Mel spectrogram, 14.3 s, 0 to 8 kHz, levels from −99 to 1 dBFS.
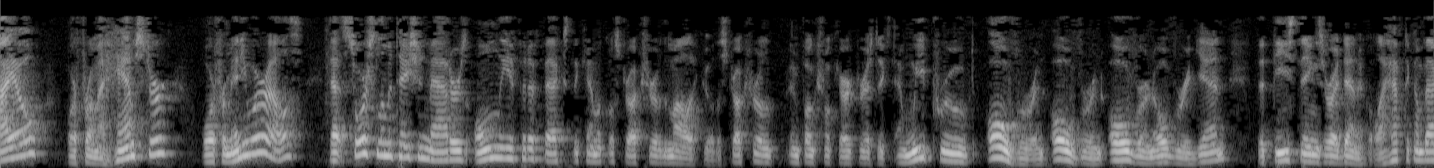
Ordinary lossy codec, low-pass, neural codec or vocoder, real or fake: MP3, 24 kbps; 7.2 kHz; none; real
